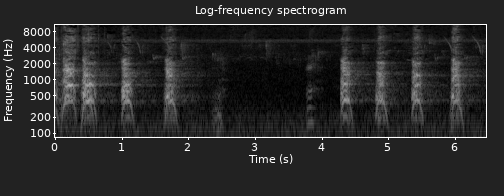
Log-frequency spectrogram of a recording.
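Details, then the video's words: Basset Hounds at play, the females chasing the male; strings of resonant barks in two bursts separated by a quieter pause with a few softer woofs, roughly a bark every half second. "Basset hound girls chase basset boy!"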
